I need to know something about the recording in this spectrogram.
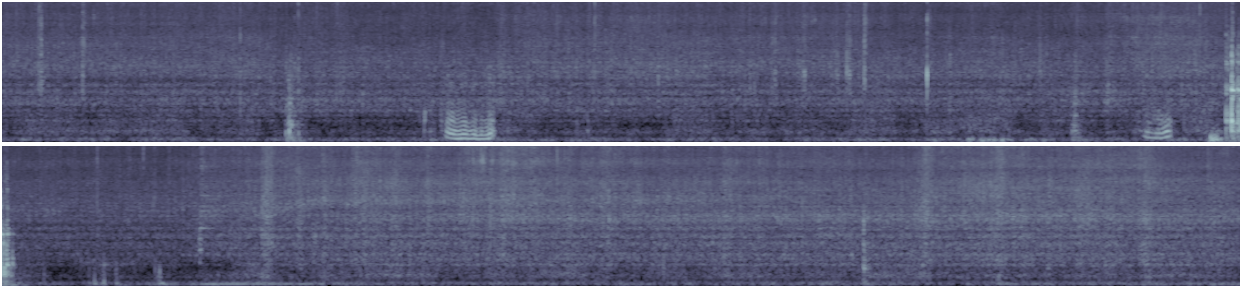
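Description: Pork medallions and halved apples sizzling in oil in a frying pan on a portable gas stove. A few short knocks come around the middle, the loudest about halfway through, and the sizzle grows a little louder in the second half.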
